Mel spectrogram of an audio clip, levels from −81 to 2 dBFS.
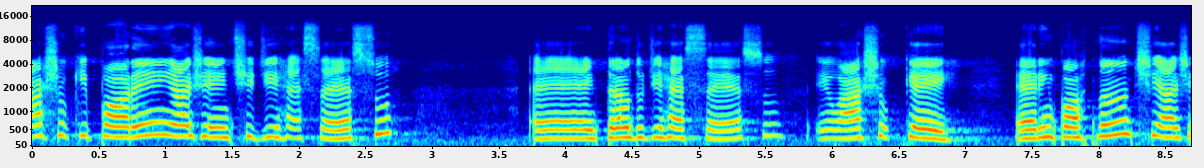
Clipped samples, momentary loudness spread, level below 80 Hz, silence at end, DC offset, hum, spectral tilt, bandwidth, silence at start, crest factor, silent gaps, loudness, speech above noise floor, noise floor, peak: under 0.1%; 9 LU; -58 dBFS; 0 s; under 0.1%; none; -3.5 dB/octave; 14 kHz; 0 s; 16 dB; none; -21 LUFS; 33 dB; -53 dBFS; -6 dBFS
